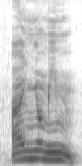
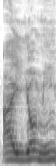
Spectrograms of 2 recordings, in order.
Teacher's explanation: como tem nasal, a consoante I vira nasal, né? Então vira, em vez de aiomim, vira ainyomim.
